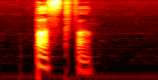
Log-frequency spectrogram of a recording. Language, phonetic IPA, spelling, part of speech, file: Polish, [ˈpastfa], pastwa, noun, Pl-pastwa.ogg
